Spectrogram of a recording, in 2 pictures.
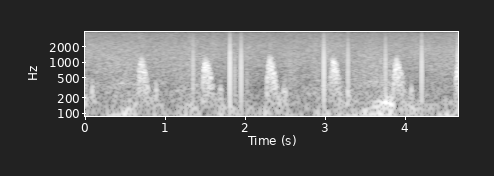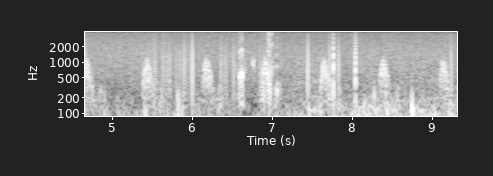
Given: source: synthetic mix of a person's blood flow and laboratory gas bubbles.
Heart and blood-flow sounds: Doppler ultrasound of blood flow; subclavian vein
6.53-6.67 s: bubbles
6.74-6.79 s: bubbles
6.85-7.08 s: bubbles
From the record:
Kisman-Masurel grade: 212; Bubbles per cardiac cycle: several, 3 to 8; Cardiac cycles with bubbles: 1 to 10%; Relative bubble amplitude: moderate (0.250 to 0.450); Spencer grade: 1 (occasional bubble signal discernible with the cardiac motion signal, with majority of cardiac periods free of bubbles); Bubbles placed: anywhere in the cardiac cycle

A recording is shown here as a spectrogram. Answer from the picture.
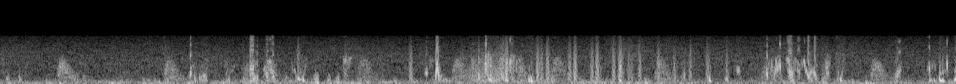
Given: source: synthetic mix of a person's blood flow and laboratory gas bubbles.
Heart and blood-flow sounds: Doppler ultrasound of blood flow; subclavian vein
1.88-2.09 s: bubbles
2.23-2.78 s: bubbles
2.91-3.08 s: bubbles
3.42-3.54 s: bubbles
4.24-4.54 s: bubbles
4.76-5.37 s: bubbles
5.49-5.58 s: bubbles
6.17-6.26 s: bubbles
6.81-6.89 s: bubbles
7.06-7.15 s: bubbles
7.24-7.32 s: bubbles
7.35-7.43 s: bubbles
7.66-8.31 s: bubbles
8.34-8.47 s: bubbles
8.93-9.03 s: bubbles
9.26-9.57 s: bubbles
From the record:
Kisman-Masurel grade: 233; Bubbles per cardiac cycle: several, 3 to 8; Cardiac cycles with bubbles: 50 to 99%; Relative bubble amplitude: loud (0.450 to 0.775); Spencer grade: 3 (all of the cardiac periods contain showers or single bubble signals, but not dominating or overriding the cardiac motion signals); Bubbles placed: anywhere in the cardiac cycle

